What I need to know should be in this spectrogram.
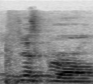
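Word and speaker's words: Birle: Burley? We'll see. Just Burl is the way it's pronounced.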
